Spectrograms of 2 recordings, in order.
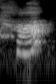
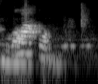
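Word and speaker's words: は: Okay, so when used as a word, okay, you read it as ha, and when used as a particle, you read it as wa.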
